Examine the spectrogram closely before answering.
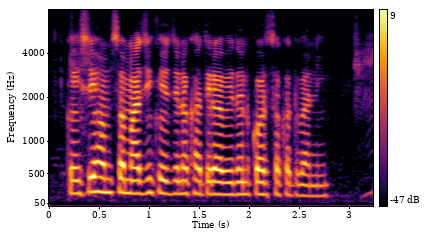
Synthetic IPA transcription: kʌjseɦʌmsamad͡ʒikjod͡ʒɔnakʰat̪iɾabed̪ɔnkɔɾsʌkɔt̪bani

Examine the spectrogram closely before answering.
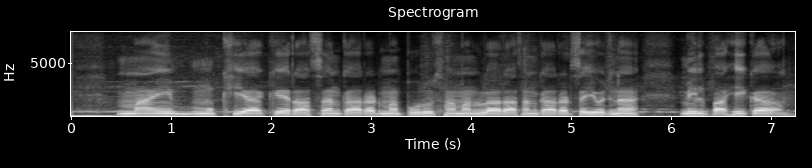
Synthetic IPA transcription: maːĩmʊkʰɪjakeɾaːsənkaːɾəɽmẽpʊɾusəmənlaɾaːsənkaːɾəɽsejoːd͡ʒna | mɪlpaːɦika

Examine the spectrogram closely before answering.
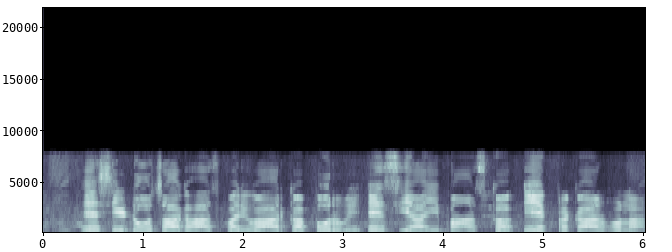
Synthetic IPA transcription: eːsiɖoːsaɡʱaːspəɾɪʋaːɾkapuɾwiʔeːsijaːibãːskaeːk̚pɾəkaːɾɦoːlaː

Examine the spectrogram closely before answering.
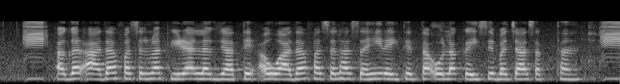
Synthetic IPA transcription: ɐɡəɾʔaːd̪ʱafɐsəlmẽkiːɽalɐɡd͡ʒaːt̪eʔɐuaːd̪ʱafɐsəlɦãsɐɦiɾɐɦit̪ʰet̪ɐʔoːlakɐisebɐt͡ʃasɐk̚t̪ʰən

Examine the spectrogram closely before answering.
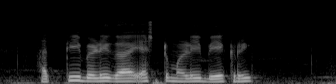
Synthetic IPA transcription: hɐt̪ːibeɭiɡɐeʂʈmɐɭibeːkɾi

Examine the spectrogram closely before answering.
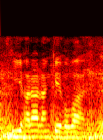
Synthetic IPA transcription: iːɦɐɾaɾɐ̃ŋɡkeɦoːʋaɦɛː

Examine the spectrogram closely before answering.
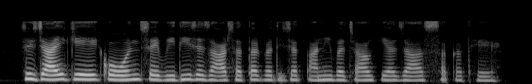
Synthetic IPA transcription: sɪt͡ʃaːikekoːnseʋid̪ʱis̬esaːɾsɐt̪ːəɾpɾɐt̪ɪʃət̪̚paːnibɐt͡ʃaːkijad͡ʒaːsɐkət̪ɦɛː

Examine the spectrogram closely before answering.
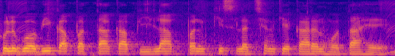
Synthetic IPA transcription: kʰʊlɡoːbʱikapət̪ːakapiːlapənkɪsləkːʃʰənkekaːɾənɦoːt̪aɦɛː

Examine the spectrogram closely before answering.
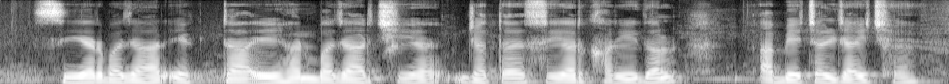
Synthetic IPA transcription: sejəɾbəd͡ʒaɾekʈaeɦənbəd͡ʒaɾt͡ʃʰijɛd͡ʒət̪ɛsejəɾkʰəɾid̪əl | abet͡ʃəld͡ʒajt͡ʃʰɛ

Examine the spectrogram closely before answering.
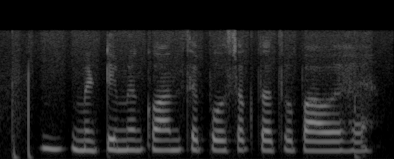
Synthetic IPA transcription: mɪʈːimẽkɔːnsepoːsəkt̪ət̪ʋəpaːʋeɦɛː

